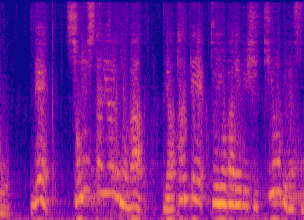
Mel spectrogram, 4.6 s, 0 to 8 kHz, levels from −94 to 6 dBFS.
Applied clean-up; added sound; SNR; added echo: neural separator model SepFormer DNS4.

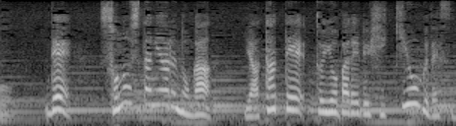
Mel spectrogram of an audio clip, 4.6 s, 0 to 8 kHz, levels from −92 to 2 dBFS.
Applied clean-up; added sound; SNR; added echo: none; none; none; none.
